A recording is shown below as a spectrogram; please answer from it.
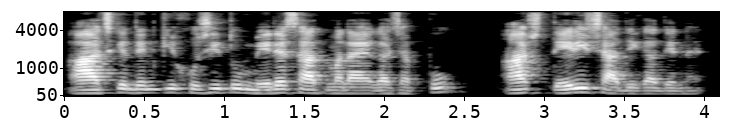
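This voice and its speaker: A man voicing a jealous first wife who scolds and shouts in a storybook reading, on a dull lo-fi recording. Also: medium pitch, fairly even intonation, close to an everyday voice. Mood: coaxing. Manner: shouting, quarrelsome.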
